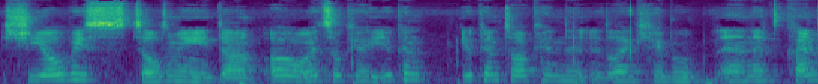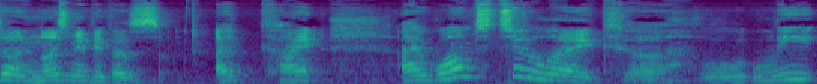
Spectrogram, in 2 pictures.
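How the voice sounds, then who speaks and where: A teenage girl rambling on a livestream, full of pauses, fillers and restarts. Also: mid-range voice, a little mellow, low-quality recording. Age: teens. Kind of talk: rambling casual stream chat.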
